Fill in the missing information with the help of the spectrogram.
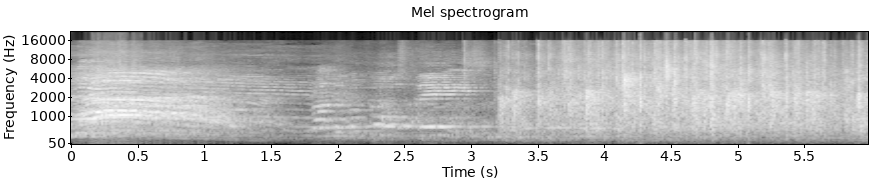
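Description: High-pitched children's voices calling out, then a hall full of young children clapping from about three seconds in.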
